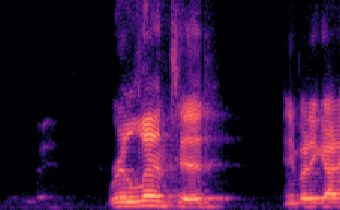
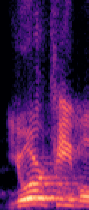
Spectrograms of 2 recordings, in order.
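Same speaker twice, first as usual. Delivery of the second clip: "your" punched high and loud; "your" leaps up, louder than the rest; stress on YOUR; 5 semitones higher, 10 dB louder than usual. Shown as a demonstration. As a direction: hit the word "your" hard. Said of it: "Notice that".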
